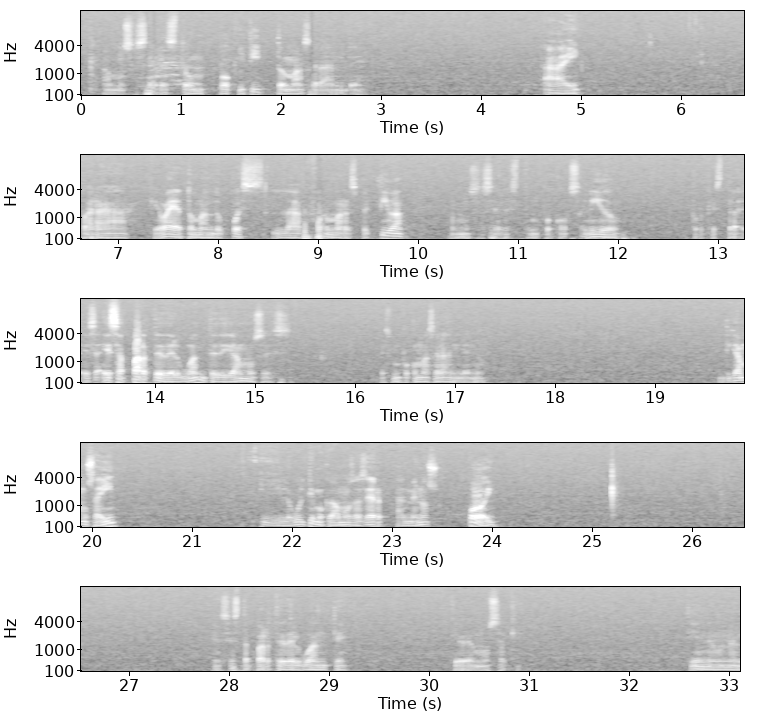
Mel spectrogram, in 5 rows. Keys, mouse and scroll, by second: 2.1 click, 10.4 click, 12.3 click, 14.6-16.3 drag, 16.9 click, 21.8 click, 25.5-26.1 ctrl+scroll up 4, 30.3 click, 32.9 click.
